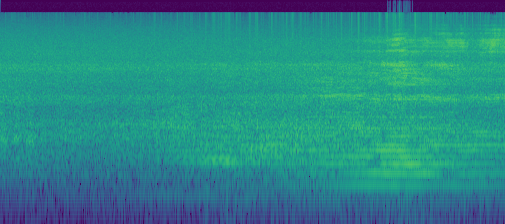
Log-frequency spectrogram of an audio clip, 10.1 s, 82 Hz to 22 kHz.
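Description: Diesel engine of a JCB JS205SC crawler excavator working under load as it digs, with a steady engine note that builds through the middle and is loudest late on before easing off a little.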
